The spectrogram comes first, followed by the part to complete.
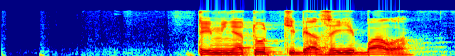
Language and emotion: Russian, neutral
